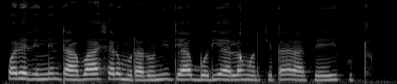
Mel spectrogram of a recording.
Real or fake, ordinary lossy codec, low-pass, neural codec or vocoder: real; none; none; none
